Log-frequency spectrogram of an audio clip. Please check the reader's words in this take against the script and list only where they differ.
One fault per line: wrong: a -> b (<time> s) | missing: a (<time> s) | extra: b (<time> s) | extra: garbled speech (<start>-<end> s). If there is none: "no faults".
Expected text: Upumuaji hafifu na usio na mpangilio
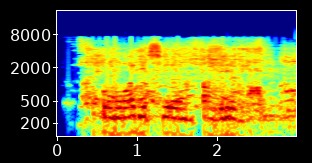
missing: hafifu na (1.1 s)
